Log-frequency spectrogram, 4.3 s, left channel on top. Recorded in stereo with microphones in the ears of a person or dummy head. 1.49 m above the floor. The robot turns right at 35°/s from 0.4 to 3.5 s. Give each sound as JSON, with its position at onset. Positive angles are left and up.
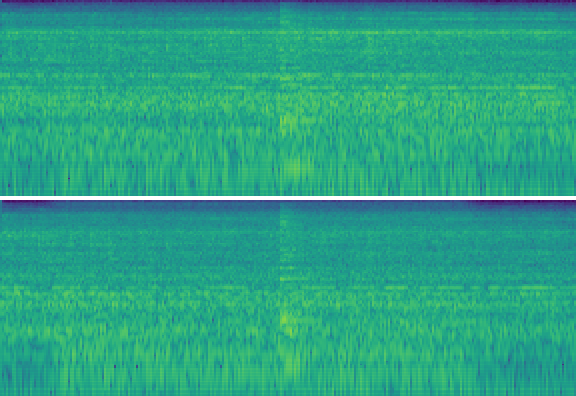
{"t": 0.0, "sound": "an engine running", "azimuth_deg": -25, "distance_m": 1.3}
{"t": 2.1, "sound": "a cowbell", "side_deg": -35, "distance_m": 1.7}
